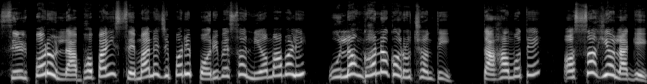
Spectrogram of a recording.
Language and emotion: Odia, angry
